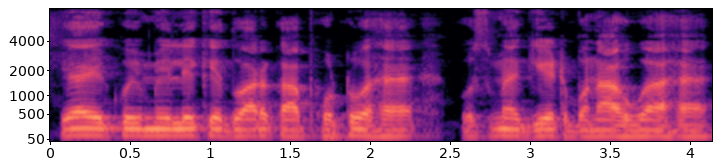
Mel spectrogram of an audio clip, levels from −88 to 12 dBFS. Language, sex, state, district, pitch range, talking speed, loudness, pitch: Hindi, male, Jharkhand, Deoghar, 95-105 Hz, 205 wpm, -17 LUFS, 100 Hz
